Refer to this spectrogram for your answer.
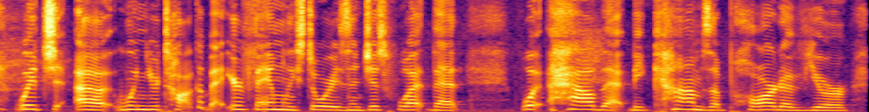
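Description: In a Tennessee accent, a woman speaks high-pitched at a moderate pace with fairly even intonation. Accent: Middle Tennessee Southern. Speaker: local historian. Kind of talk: radio interview. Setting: radio studio.

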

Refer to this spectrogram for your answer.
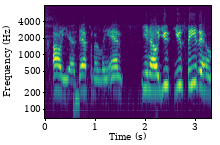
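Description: In an American accent, a woman talks at a moderate pace. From Kentucky. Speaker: girls' high school basketball coach. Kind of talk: radio interview.

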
